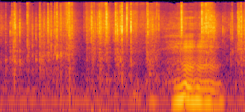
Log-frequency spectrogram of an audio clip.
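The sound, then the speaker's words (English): Soft crinkling and papery crackles as a baked solid mass, just lifted out of its pan, is slowly peeled away from paper, followed by a brief voiced exclamation near the end. “Oh my God, it's peeling.”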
